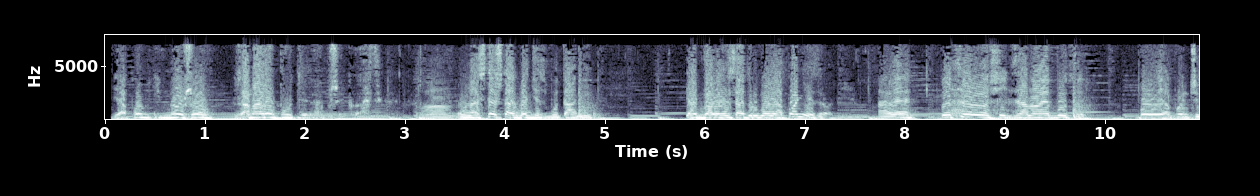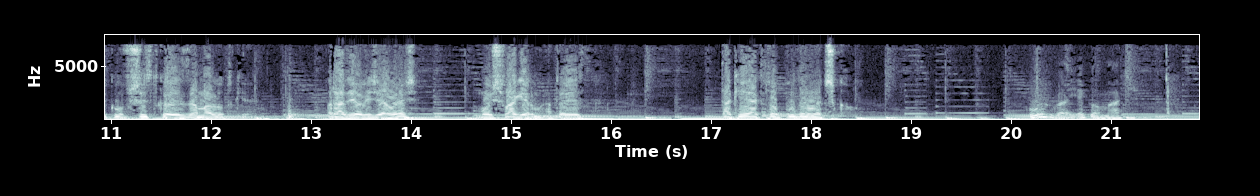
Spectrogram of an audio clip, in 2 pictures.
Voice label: male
